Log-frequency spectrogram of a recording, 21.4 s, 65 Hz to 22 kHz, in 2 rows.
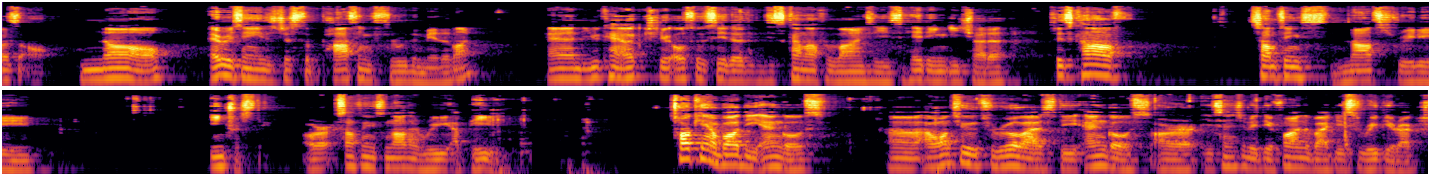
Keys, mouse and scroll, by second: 3.9-7.0 drag, 14.7 ctrl+alt+shift+w, 17.2-19.3 middle drag, 19.3 click, 19.7-21.3 drag.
